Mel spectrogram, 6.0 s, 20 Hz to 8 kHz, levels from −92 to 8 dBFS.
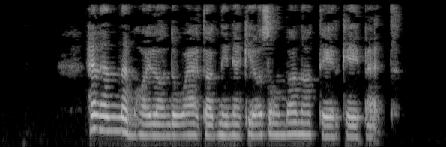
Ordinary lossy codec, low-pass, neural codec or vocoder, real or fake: AAC, 48 kbps; 7.2 kHz; none; real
